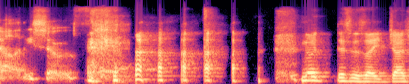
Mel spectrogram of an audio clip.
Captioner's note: laughing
